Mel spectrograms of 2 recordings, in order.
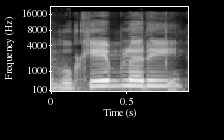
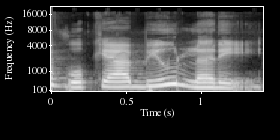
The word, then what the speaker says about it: वोकैब्युलरी: अक्सर इसे लोग प्रोनाउंस करते हैं वोकैब्युलरी, कोई कहता है वोकेबलरी, लेकिन इसका सही प्रोनाउंसिएशन क्या है? वोकैब्युलरी।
